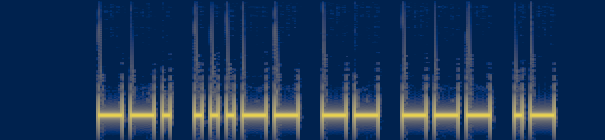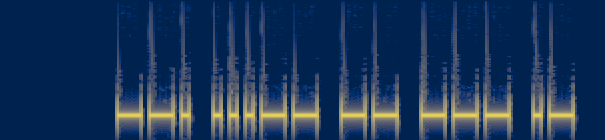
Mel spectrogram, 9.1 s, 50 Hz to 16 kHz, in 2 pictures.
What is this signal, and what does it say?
Morse code, heard as a keyed tone, about 21 wpm, 700 Hz. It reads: G3MOA G3MOA
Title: DXCC-100 Call Signs - 5 Characters - Repeated 3x - 20wpm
